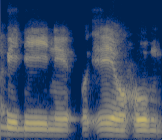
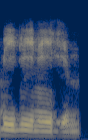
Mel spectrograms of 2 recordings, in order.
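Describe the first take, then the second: First: The final syllable has the vowel u: hum. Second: The final syllable has the vowel i: him. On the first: The speaker calls it wrong. "kenapa nggak bidinihum?" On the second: The speaker calls it right. "untuk meringankan"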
